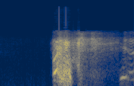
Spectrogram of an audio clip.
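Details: A single sharp, explosive sneeze after silence, then a brief fading exhale, from hay fever that has been going on like this for the last few days.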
